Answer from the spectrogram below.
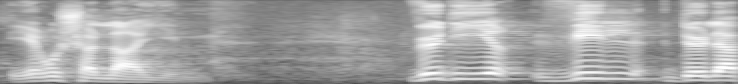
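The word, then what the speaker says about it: ירושלים: Le nom de la ville en hébreu prononce Youchallahim veut dire ville de la paix mais on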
